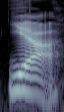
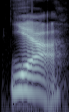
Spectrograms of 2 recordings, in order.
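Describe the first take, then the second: First: A flat fall sounds annoyed. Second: A flat fall sounds annoyed.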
